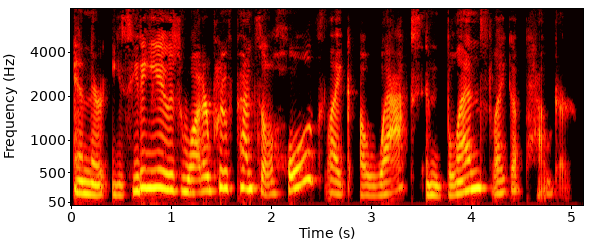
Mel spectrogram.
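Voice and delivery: ad read. Real, not acted. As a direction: read the makeup copy gently to listeners. Reads a sponsor ad.

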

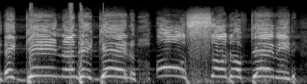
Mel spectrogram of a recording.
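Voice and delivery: rising sermon chant, calling out to the congregation; fiery preaching. Acted. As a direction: preach it at full force over the music. Preaching at full force.

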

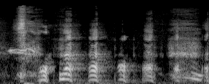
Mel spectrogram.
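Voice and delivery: real hearty laugh. Real, not acted. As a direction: burst of high laughter. Laughs at being fooled.

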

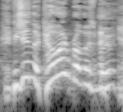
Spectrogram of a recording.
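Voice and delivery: high, loud incredulous echo; shocked disbelief. Retold or imitated. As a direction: repeat it in stunned disbelief. Shocked realisation retold.

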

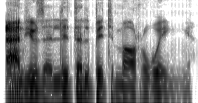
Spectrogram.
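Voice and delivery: hammed-up French accent giving car advice; mock French coach with a lofty tone; Sebastian Loeb French accent. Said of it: "Oh, Sebastian".

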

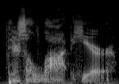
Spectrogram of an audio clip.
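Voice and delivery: slow hushed whisper; whispered aside. Retold or imitated. Friend confiding there's a lot here, hushed whisper. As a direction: breathe it out low and slow like a secret. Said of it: "she's like".

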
